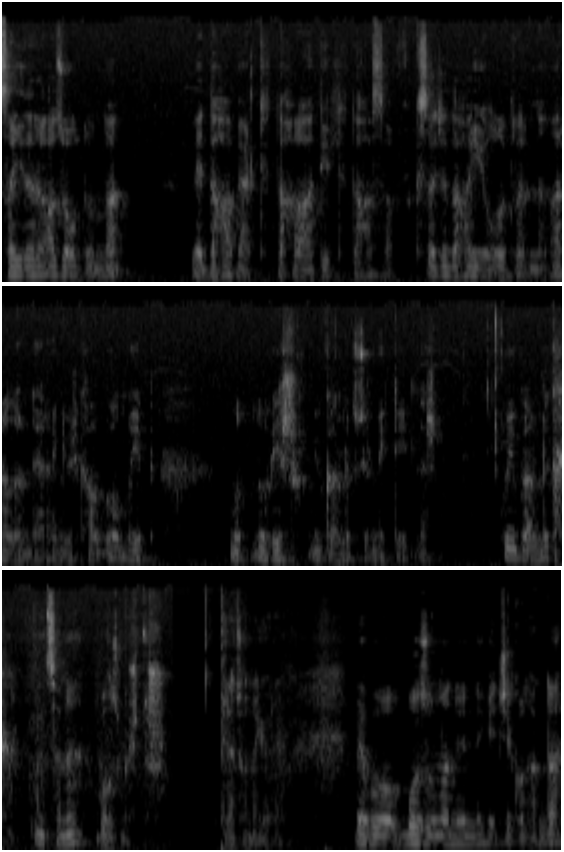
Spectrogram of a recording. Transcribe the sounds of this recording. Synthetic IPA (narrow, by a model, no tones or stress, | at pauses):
sajɯlˠaɾɯazo̞lˠd̪ṵːnd̪an | vɛd̪aɦamæ̰ɾt̪d̪̥ahaaːd̪ilʲd̪̥aɦasafkʰɯ̥sad͡ʒad̪aɦaijio̞lˠd̪uklˠa̰ɾɯnd̪ana̰ɾalˠa̰ɾɯnd̪ahɛɾha̰ɲɟibiɾkʰa̰vɡɯolˠmajɯp | mut̪lˠubiɾujɡa̰ɾlˠɯksyɾmɛ̰c̚t̪ʰɛjd̪ilʲæɾ̥ | ujɡa̰ɾlˠɯkinsanɯbo̞̰zmuʃt̪ʰu̥ɾ̥ | pʰlʲat̪ʰo̞na̰ɟøɾɛvɛbubo̞zulˠmaønynɛɟet͡ʃʰɛd͡ʒɛco̞̰lˠand̪a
